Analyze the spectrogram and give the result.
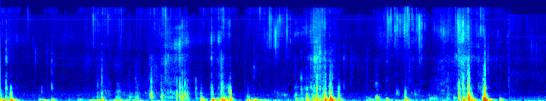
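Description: Fingertips and long glittery painted nails touch and rub over the outer ears of a pair of flesh-colored, solid soft silicone ear models on square silicone blocks, likely a binaural microphone, still clean with no slime yet. The sound is a close, muffled series of low, bassy crunching and scraping bursts, with brief brighter scratches where the nails catch.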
